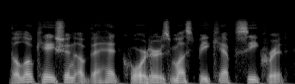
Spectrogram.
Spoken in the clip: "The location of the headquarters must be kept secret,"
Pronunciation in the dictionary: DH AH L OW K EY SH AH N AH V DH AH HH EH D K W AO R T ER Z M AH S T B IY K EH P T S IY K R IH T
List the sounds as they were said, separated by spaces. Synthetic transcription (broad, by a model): DH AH L OW K EY SH AH N AH V DH AH HH EH D K W AO R T ER Z M AH S T B IY K EH P T S IY K R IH T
